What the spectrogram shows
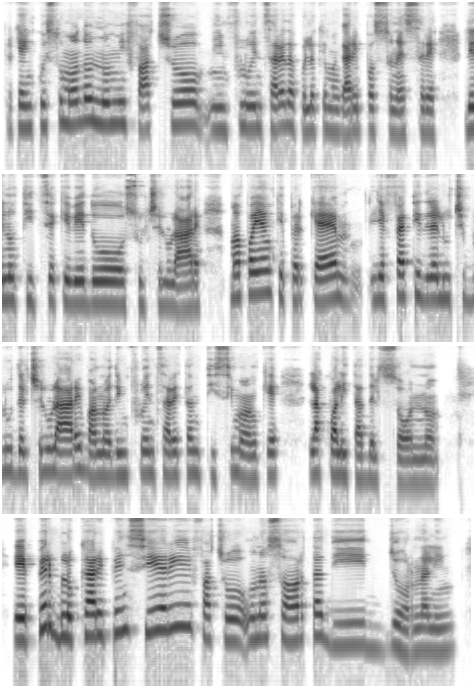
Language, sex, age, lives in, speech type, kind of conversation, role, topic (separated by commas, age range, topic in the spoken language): Italian, female, 45-49, Italy, conversation, podcast, guest, Cosa ti aiuta di più a dormire bene quando sei stressato?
